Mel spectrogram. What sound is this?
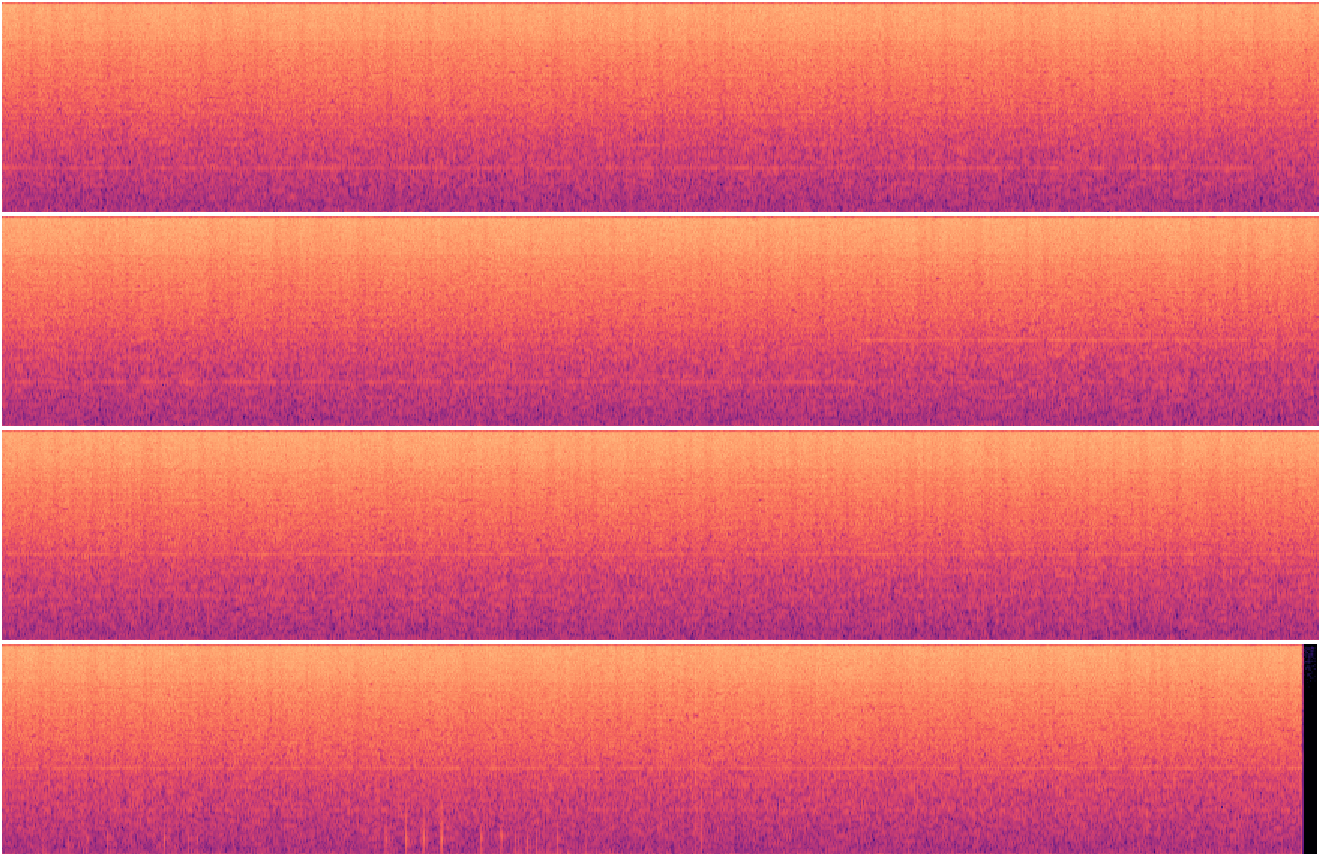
mac output noise
this is that horrible noise that comes out of the mac headphone jack recorded and amplified.
mac, noise, white, digital, jack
